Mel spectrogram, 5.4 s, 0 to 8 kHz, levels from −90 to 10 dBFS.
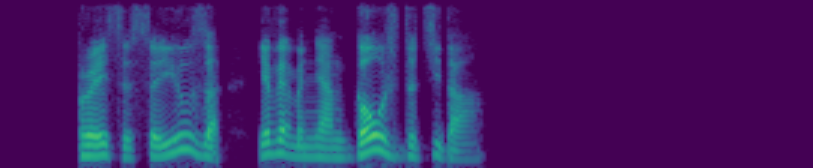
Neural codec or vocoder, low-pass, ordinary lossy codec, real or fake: codec, 16 kHz in and 24 kHz out, 0.4 kbps, LongCat-Audio-Codec, two codebook decoder; 7.2 kHz; Opus, 16 kbps; fake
